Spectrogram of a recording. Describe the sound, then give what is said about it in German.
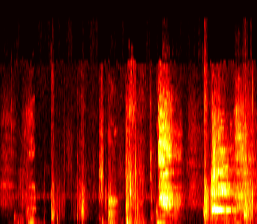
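Window glass is smashed in: several heavy knocks and thuds, then loud, crunching breakage with a brief bright ringing, scattered irregularly over a couple of seconds. “Vorsicht beim Reinklettern. Hier liegen Scherben.”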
